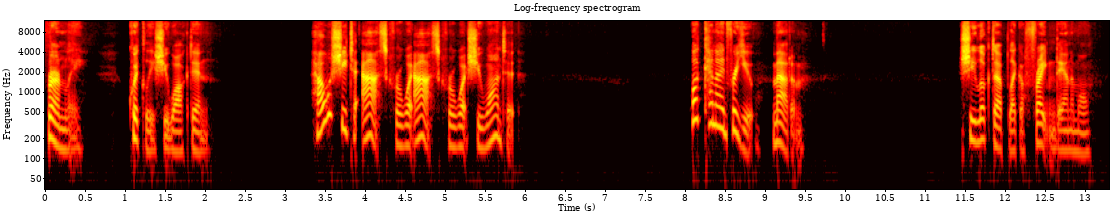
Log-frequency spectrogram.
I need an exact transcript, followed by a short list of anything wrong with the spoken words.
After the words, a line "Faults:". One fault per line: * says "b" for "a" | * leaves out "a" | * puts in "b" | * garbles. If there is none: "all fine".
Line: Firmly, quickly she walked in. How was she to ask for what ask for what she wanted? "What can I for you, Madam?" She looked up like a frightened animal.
Firmly, quickly she walked in. How was she to ask for what ask for what she wanted? "What can I for you, Madam?" She looked up like a frightened animal.
Faults:
all fine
